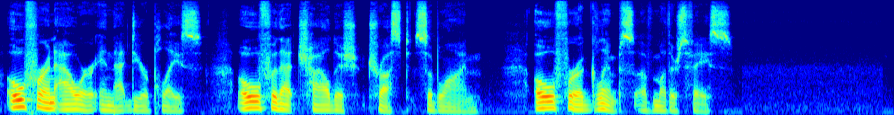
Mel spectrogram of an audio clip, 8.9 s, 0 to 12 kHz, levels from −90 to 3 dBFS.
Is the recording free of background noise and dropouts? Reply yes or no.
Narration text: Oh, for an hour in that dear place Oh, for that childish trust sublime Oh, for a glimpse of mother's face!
yes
